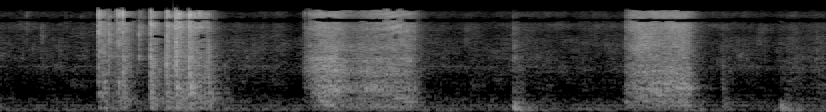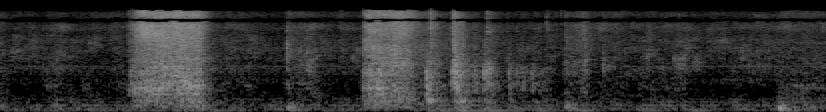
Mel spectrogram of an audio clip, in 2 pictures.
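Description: Cotton fabric and thick quilt batting rustling and sliding over a cutting mat as a pinned quilt is handled, in about five rough swishes with a few faint knocks between them.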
